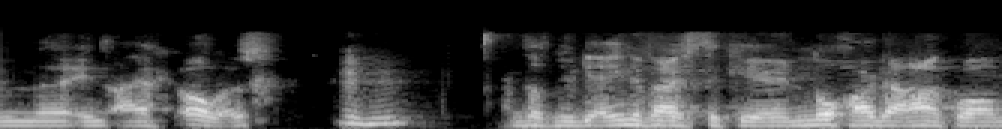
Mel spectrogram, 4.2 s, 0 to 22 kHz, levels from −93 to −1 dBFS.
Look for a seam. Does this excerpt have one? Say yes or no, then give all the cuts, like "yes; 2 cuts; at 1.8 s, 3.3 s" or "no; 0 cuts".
yes; 1 cut; at 1.3 s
